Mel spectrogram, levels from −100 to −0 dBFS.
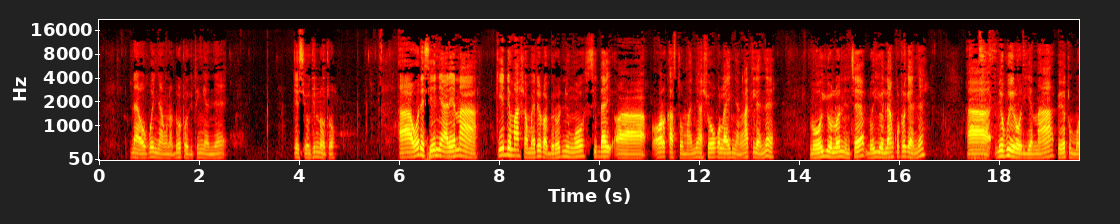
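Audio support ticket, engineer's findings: Generation loss, whole clip. Speech sounds swirly, hollow and smeared, more than the bandwidth alone explains; consonant attacks blurred, nothing above 16.5 kHz. Likely an MP3 file decoded and re-encoded around ten times, which fits a 64 kbit/s chain. Each pass requantises on a shifted frame grid, so the noise and spectral holes stack up.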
